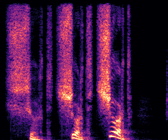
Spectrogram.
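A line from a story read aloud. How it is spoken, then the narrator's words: Hiss. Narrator (Russian): шипела Бернадетта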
